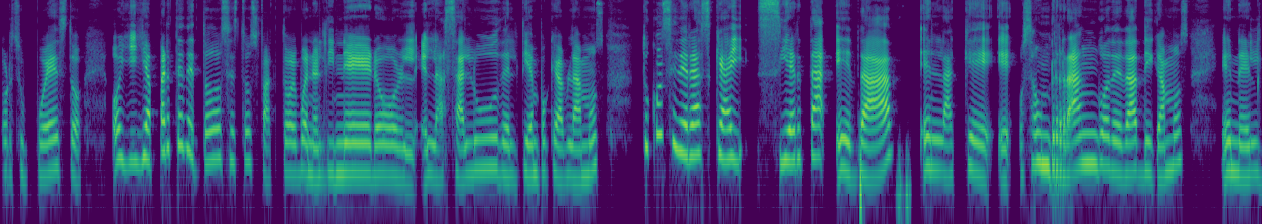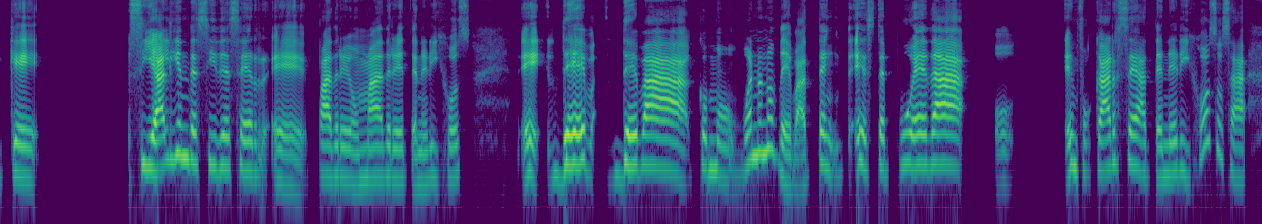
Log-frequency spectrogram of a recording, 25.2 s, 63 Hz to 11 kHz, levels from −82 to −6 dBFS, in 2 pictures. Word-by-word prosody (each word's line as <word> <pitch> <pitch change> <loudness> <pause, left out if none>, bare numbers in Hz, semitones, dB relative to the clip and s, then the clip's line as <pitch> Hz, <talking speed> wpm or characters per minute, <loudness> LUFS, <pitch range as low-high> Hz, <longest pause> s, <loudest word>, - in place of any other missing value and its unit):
Por 210 0 -12
supuesto. 205 +2 -4 0.3
Oye, 275 -1 -1
y 280 +3 -5
aparte 340 +7 +1
de 335 -4 -1
todos 275 0 -5
estos 265 0 -10
factor 205 -1 -5
bueno, 205 -3 -1
el 185 - -4
dinero, 200 -1 +3
l 170 -3 -3
eh, - - +2
la 200 - -5
salud, 220 +5 -2
el 190 -2 -7
tiempo 200 +1 -4
que - - -3
hablamos, 190 +4 -1 0.3
¿tú 375 - -6
consideras 320 -10 +2
que 310 - +2
hay 285 +1 +4
cierta 275 +2 +2
edad 190 +1 +5 0.3
en 230 -1 -3
la 195 -2 -2
que 205 -3 -3
eh, 180 - 0
o 200 - -14
sea, 250 +5 -4
un 250 -1 -2
rango 240 +2 +2
de 215 - -1
edad, 205 +1 +5
digamos, 215 +4 -4 0.3
en 215 -1 -4
el 190 0 -5
que 190 -4 +1 0.9
si 245 -3 +3
alguien 280 +8 +6
decide 245 -3 -3
ser, 215 -3 -4
eh, 155 -5 -1
padre 195 -2 0
o 165 - -8
madre, 180 0 0
tener 165 -2 -6
hijos, 185 +2 -9 0.5
eh, - - +5
deba 250 +7 +2
deba 235 +1 +5
como? 225 -6 -9
Bueno, 265 +10 -3
no 360 +2 -3
deba - - -1
ten 220 -8 -4
este, 235 -2 0
¿pueda, 250 +1 +5
ah, - - -2 0.3
o 465 - -15 0.5
enfocarse 230 +3 0
a 210 -3 -1
tener 200 +1 -5
hijos, 325 - -7
o 320 - -9
sea, 180 -6 -3
220 Hz, 160 wpm, -24 LUFS, 195-255 Hz, 0.9 s, alguien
